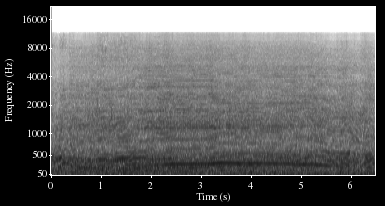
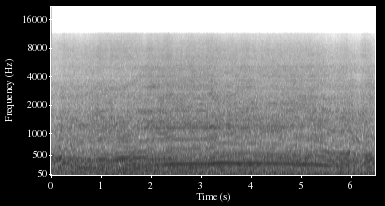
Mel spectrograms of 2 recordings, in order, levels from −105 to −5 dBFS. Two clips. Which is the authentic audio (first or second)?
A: first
